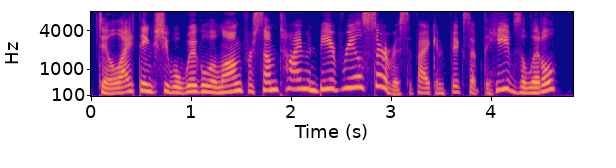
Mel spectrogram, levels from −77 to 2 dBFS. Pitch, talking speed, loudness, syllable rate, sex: 235 Hz, 300 wpm, -19 LUFS, 6.6 syllables/s, female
